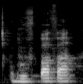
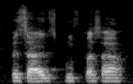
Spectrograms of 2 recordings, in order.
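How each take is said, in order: First: Said in the usual way. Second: Name garbled by a swallow; choking mid sentence. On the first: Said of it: "da hab ich den Namen nicht ausgesprochen". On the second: Real, not acted. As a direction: choke on the words mid-name. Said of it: "ich hab mich verschluckt".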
